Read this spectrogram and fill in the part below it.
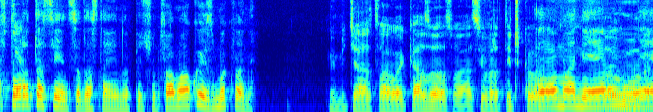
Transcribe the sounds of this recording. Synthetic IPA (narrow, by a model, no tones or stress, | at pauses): ft̪ɔɾat̪asɛnit̪sad̪ast̪anɛnapit͡ʃnot̪vamalˠkuɛizməkvanɛ | mɛmicʲat̪vaɡoɛkazuat̪aasivɾt̪it͡ʃkamanɛnɛ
